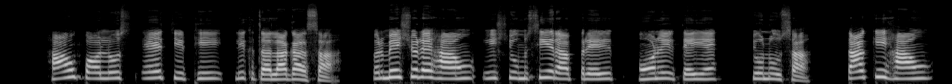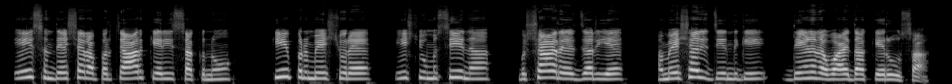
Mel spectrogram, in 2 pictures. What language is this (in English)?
Kullu Pahari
